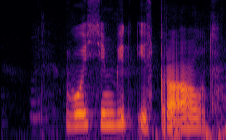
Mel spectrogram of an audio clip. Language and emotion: Russian, sad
